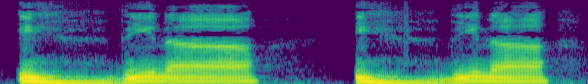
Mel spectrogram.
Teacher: بعض إخواننا يقول اهدنا الصراط فيضغط على صدره ويستهلك الهواء الذي في الرئتين دون أن ينطق هاء صحيحة. الهاء ليست من الصدر بل من أقصى الحلق فوق الهمزة بقليل.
